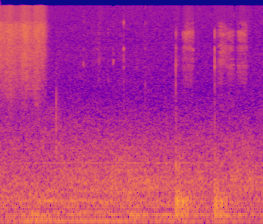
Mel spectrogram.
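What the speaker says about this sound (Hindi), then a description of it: "यहां मैं लिख रहा हूं" Marker or chalk scratching across a classroom board during an English grammar lesson, a soft continuous rubbing broken by a couple of sharper strokes near the end, fairly close with no talk over it.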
